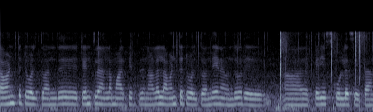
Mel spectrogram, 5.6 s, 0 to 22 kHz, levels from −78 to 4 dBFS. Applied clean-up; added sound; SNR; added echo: none; Crackle; 12 dB; none.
